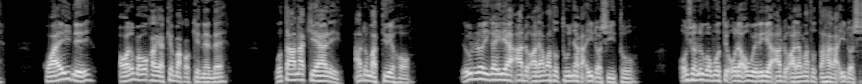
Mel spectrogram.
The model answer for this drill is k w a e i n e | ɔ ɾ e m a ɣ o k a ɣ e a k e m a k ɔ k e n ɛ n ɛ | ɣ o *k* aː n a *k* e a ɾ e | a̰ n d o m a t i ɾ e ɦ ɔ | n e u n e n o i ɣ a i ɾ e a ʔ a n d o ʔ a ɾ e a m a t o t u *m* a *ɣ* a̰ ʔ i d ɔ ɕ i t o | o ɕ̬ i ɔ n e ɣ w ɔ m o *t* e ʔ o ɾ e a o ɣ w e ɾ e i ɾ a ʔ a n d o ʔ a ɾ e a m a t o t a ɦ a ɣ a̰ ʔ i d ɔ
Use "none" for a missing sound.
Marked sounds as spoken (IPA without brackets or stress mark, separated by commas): t, k, ɲ, ɣ, t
